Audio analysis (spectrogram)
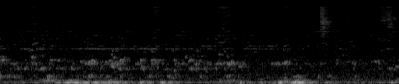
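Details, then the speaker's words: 2013 Honda Pilot that stalled while driving cranks with irregular low thumps and pops as the jumped timing belt slaps the front timing cover; possibly low compression and bent valves. "But I want you to hear it, because it is popping and making, not backfiring popping, but it is slapping the cover and making like a thumping noise."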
